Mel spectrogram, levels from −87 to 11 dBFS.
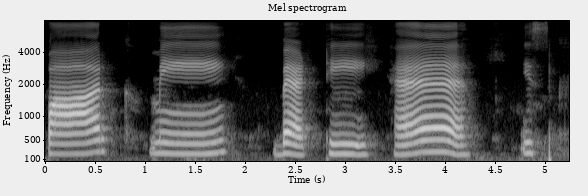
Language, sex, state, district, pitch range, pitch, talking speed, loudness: Hindi, female, Punjab, Fazilka, 195-225 Hz, 210 Hz, 55 wpm, -15 LUFS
